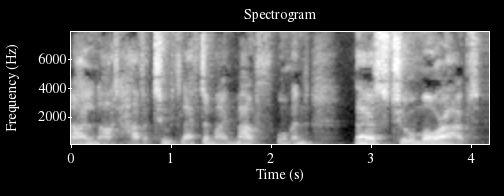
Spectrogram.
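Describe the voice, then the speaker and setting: A man's voice: medium pitch, very animated, measured pace, darkish tone. A man voicing a huge, gluttonous bully of a giant in a storybook, bellowing and blustering. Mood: outraged. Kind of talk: storybook character voice.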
